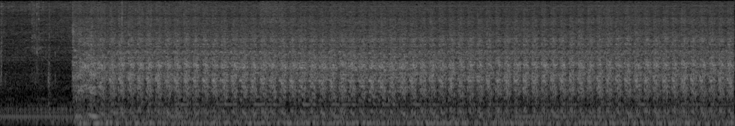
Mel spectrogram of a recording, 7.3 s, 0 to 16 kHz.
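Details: 2008 Chevrolet Duramax LMM diesel, 224k miles: starter kicks in and spins steadily for six seconds without catching; crank no start after shop replaced oil pump, water pump, fuel filter and housing.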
